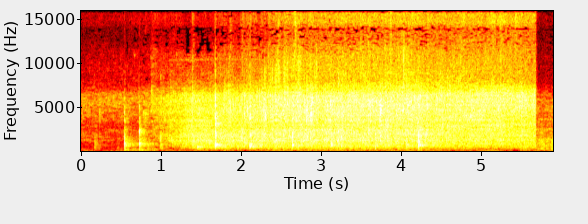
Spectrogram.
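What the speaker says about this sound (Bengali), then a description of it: "পেস্টটা দেওয়ার পর ভালো করে আবারও নেড়েচেড়ে নিচ্ছে" Onion leaf paste fries and sizzles steadily in a pan after garlic and onion, with a spoon stirring and scraping through it; a few sharp clinks at the start, then continuous close sizzle with light stirring knocks, no voices.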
